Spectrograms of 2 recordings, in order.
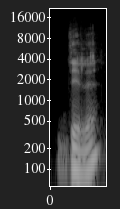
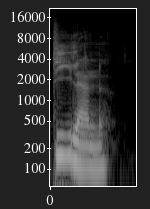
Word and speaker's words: Dylan: Tout d'abord, je voulais dire que c'est très beau d'être ici, parce que vous êtes très sérieux, vous le prononcez très, très, très bien. Est-ce que tu peux le prononcer encore une fois? Bob? – Dylan. – Alors que c'est pour moi et pour la grande partie des italophones et des hispanophones, c'est Bob Dylan.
